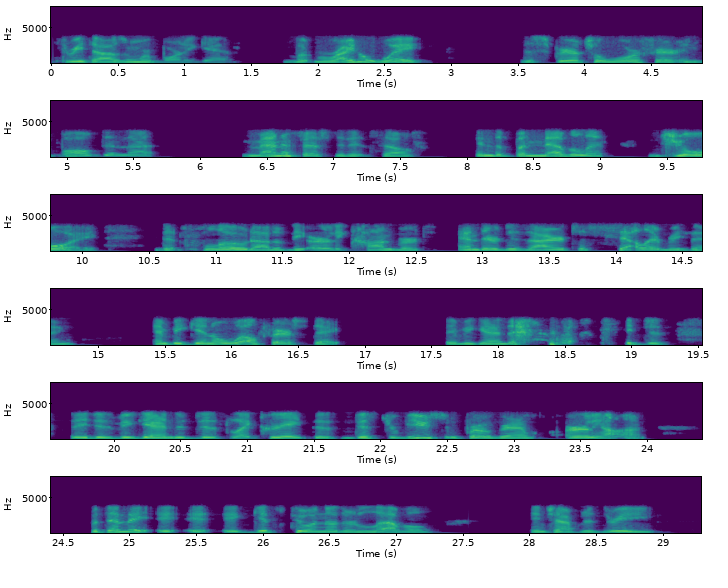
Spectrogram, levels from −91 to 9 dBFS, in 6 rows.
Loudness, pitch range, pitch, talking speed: -25 LUFS, 120-155 Hz, 140 Hz, 140 wpm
